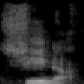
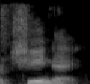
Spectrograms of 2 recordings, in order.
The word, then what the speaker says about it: China: It's called China or Chine, pronounced these different ways.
